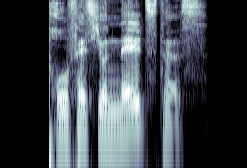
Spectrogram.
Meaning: strong/mixed nominative/accusative neuter singular superlative degree of professionell
- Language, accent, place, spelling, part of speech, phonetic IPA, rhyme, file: German, Germany, Berlin, professionellstes, adjective, [pʁofɛsi̯oˈnɛlstəs], -ɛlstəs, De-professionellstes.ogg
